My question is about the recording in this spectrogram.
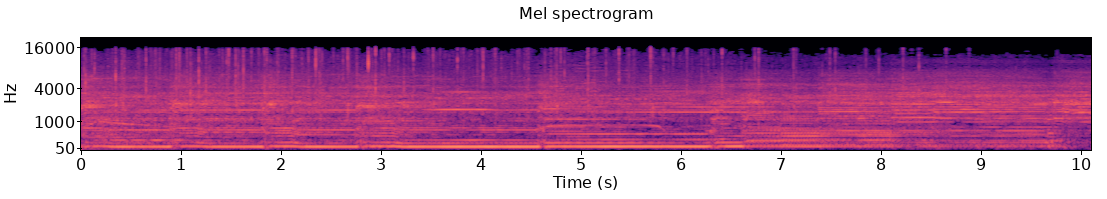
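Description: Live rock band playing: electric guitars and bass guitar hold loud chords that change about once a second, then settle on a long held chord that eases off over the last few seconds.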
